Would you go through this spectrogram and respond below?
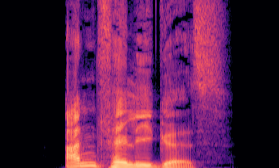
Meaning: strong/mixed nominative/accusative neuter singular of anfällig
- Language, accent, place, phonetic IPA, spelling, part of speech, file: German, Germany, Berlin, [ˈanfɛlɪɡəs], anfälliges, adjective, De-anfälliges.ogg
